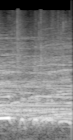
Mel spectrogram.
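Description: An audience cheering, a dense, steady wash of many voices shouting and whooping together at full volume for about a second, with one sharp, sustained cry standing out at the very start.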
